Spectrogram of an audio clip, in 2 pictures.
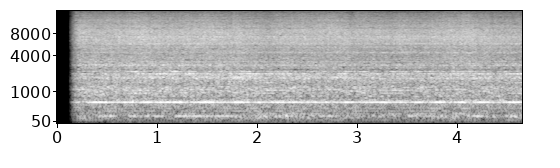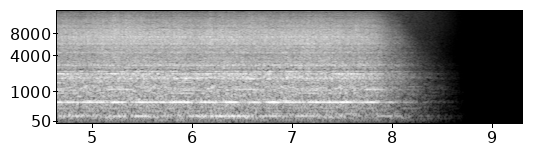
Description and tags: Machine Noise
Big heating machine in a high concrete room. Recorded in stereo with Rode NT4 with Zoom H4.
fan, pressure, grainy, machine, wind, noise, blowing, depressure, grain, concrete, heating, pipes, white-noise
